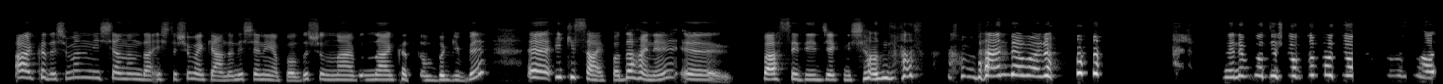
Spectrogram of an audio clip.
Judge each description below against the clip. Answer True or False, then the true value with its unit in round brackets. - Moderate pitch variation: False (7.4 semitones)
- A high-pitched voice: True (250 Hz)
